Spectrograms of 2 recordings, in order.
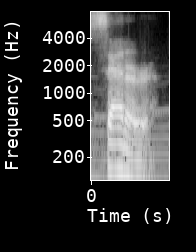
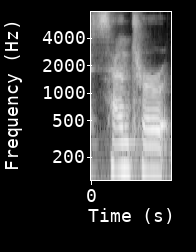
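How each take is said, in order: First: The T after N is dropped. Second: The T after N is pronounced. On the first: "if you want to sound more native" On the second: "It's not"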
